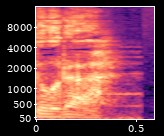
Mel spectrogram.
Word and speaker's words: Ura: Save your strength, Ura. – She's identifying herself as Ura. He pronounces it correctly with the rhotic R, and he assures her, like, he assumes that she can understand basic.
